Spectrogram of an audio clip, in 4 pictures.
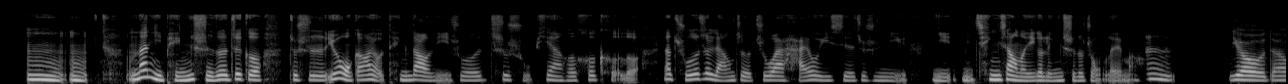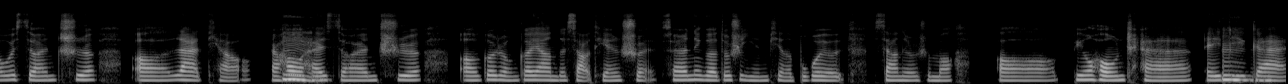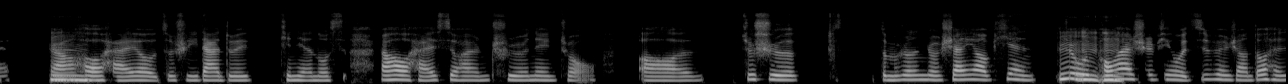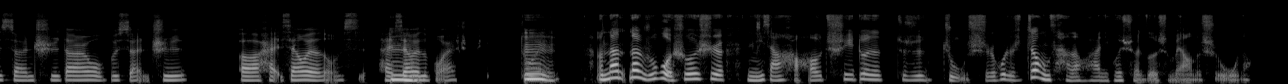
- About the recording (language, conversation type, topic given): Chinese, advice, 我总是在晚上忍不住吃零食，怎么才能抵抗这种冲动？
- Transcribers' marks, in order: tsk; other background noise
